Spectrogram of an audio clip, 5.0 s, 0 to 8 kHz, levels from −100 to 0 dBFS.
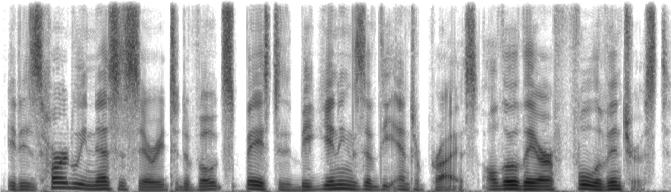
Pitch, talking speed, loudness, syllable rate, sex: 135 Hz, 225 wpm, -19 LUFS, 7.2 syllables/s, male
